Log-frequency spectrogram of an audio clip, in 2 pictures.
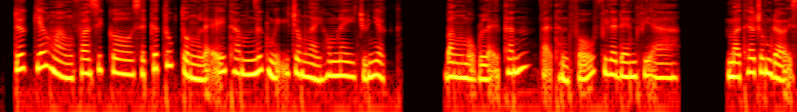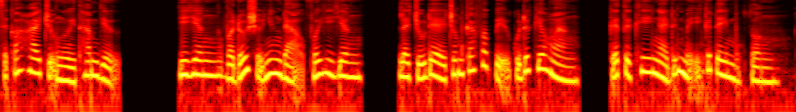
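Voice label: Vietnamese, voice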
